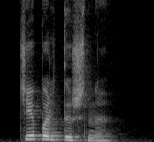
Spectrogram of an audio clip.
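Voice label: "чепӧльтыштны", Komi, female; kpv audio dict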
